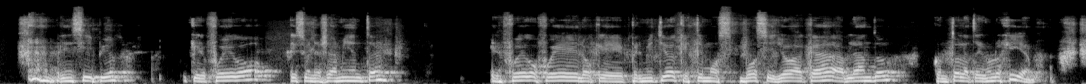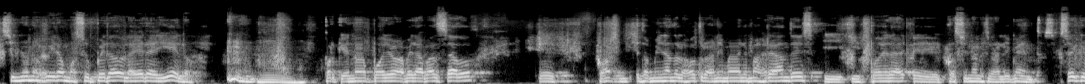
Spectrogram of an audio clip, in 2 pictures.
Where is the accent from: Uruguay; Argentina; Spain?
Argentina; San Antonio, Catamarca; born there; yo soy nacido en San Antonio, de Fray Montesquieu.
